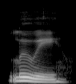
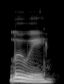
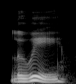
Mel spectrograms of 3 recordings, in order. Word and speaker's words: Louis: comom presents how to pronounce Louie in English and in French in English this name is pronounced Louie with first syllable stress the S is silent Louie we also have a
